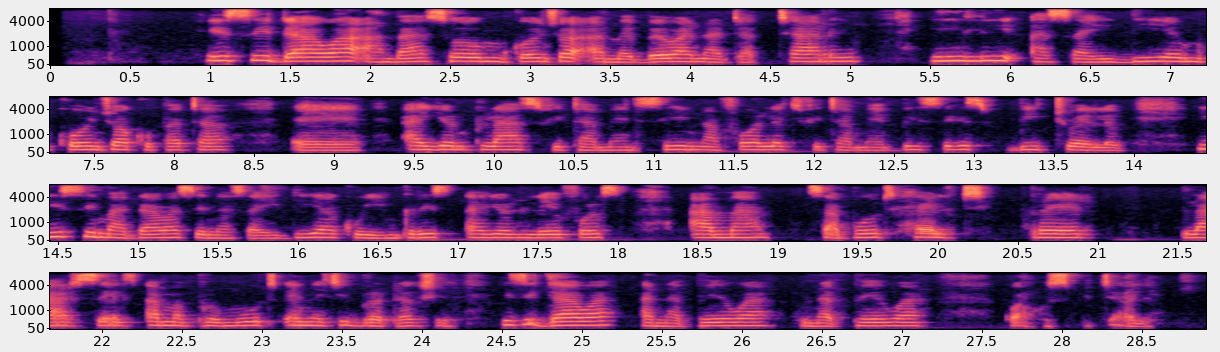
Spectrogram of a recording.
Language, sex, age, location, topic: Swahili, female, 25-35, Nakuru, health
